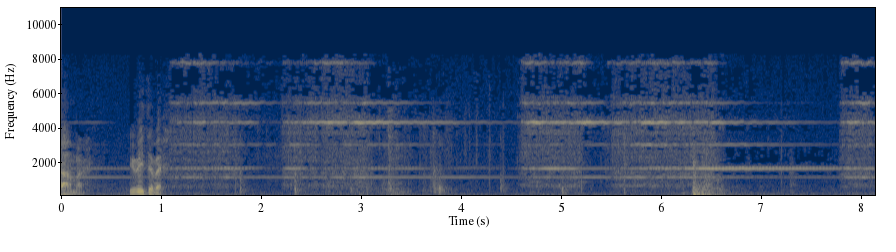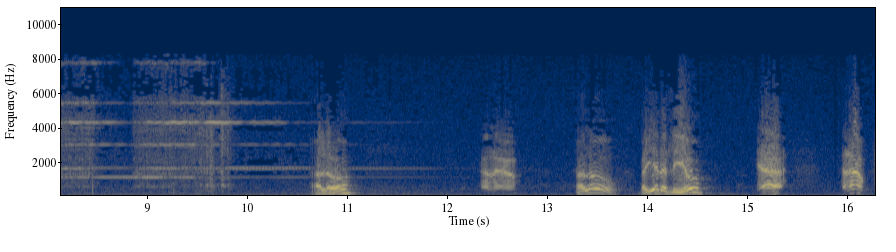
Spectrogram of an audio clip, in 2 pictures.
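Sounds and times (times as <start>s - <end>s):
telephone ringing with an electric trill: 0.0s - 12.8s
speech: 0.1s - 1.4s, 10.7s - 11.2s, 13.3s - 15.4s.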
